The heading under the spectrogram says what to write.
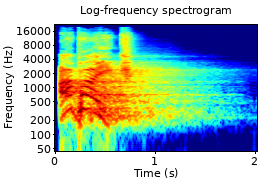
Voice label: Attack, Modular Corpus Male; Warframe

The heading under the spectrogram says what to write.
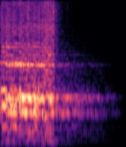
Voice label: Moon Glitched Voice; Ambience; Gameplay; Warframe; Orokin Moon

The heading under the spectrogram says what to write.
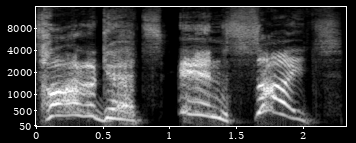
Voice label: Enemy Spotted Female

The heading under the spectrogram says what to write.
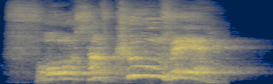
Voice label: Attack Heavy Soldier Male; Sinecure Soldier Male A

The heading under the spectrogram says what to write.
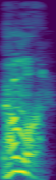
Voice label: Horse Start Adult, Dialog; Duviri

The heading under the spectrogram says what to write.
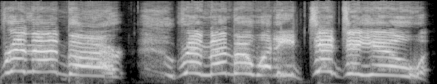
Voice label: Adult Op, en; Warframe; New War

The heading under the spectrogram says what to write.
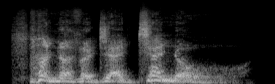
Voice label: Player Spotted, Battle Barks

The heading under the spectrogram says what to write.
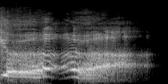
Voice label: Death Ranged, Battle Barks; Tau; Tau Dax

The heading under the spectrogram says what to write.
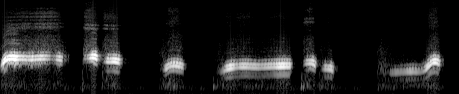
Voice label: Patrol, Male

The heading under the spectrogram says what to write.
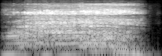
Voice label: Attack Grineer Wolf, en; Battle Barks

